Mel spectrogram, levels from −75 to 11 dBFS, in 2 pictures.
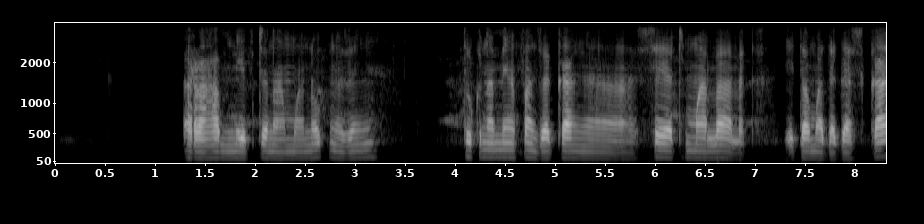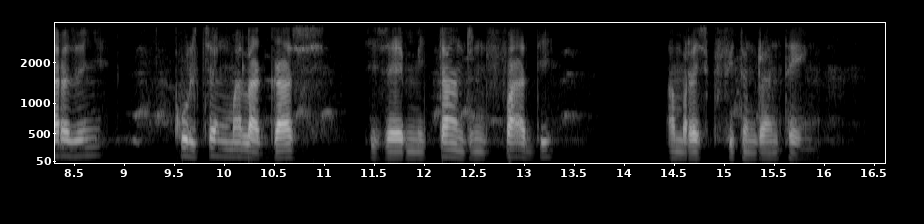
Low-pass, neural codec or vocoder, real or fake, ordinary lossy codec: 3.6 kHz; none; real; none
